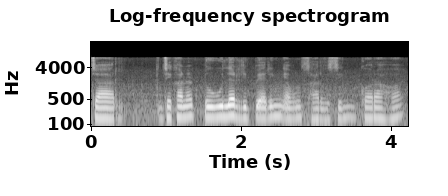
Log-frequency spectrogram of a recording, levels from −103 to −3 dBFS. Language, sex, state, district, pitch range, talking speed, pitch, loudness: Bengali, male, Tripura, West Tripura, 145-155 Hz, 125 wpm, 150 Hz, -18 LUFS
